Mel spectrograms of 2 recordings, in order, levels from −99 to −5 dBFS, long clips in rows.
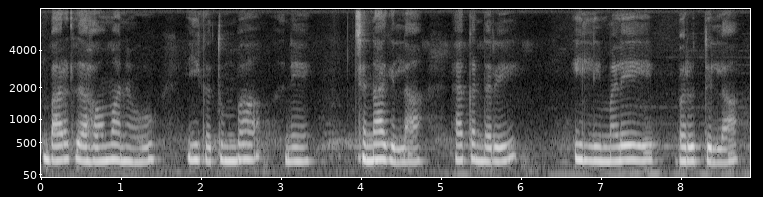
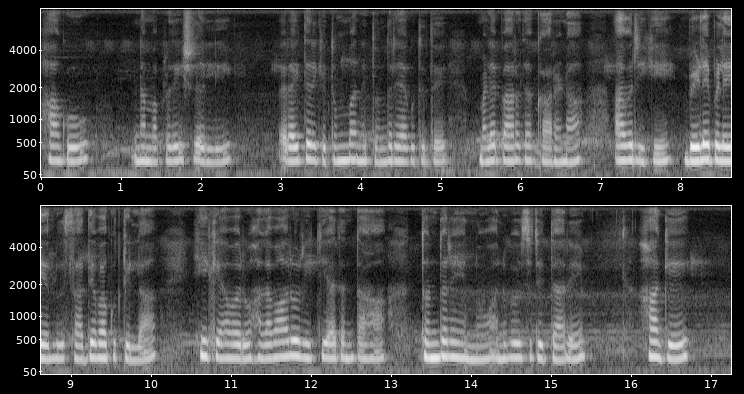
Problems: none marked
